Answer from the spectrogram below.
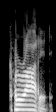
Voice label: "carotid", American

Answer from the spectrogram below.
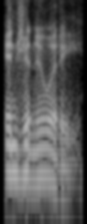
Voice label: "ingenuity", American

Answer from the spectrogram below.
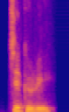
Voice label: "chicory", Indian

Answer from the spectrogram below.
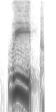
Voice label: "weep", Indian

